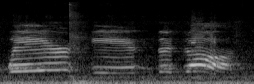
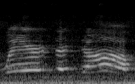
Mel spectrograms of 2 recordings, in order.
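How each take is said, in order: First: Where and is are said as two separate words. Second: Where and is are joined into one syllable. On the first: "I'll say questions without contractions" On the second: "We're using the contraction"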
